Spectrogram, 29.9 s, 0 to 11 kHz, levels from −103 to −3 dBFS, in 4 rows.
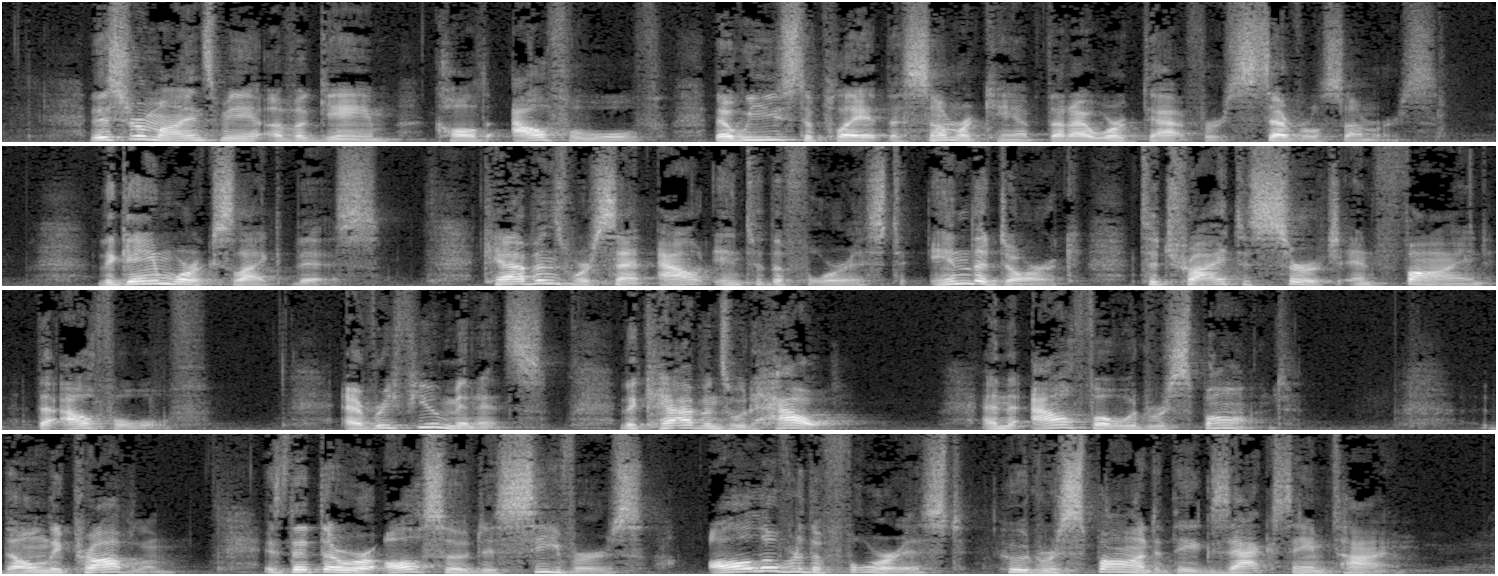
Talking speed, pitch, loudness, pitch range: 165 wpm, 155 Hz, -19 LUFS, 125-185 Hz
